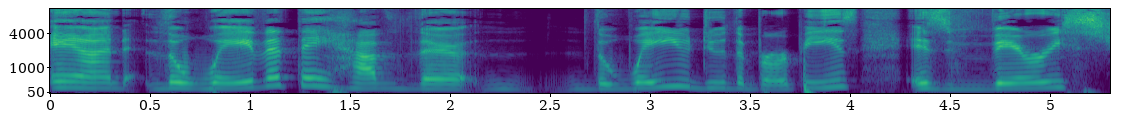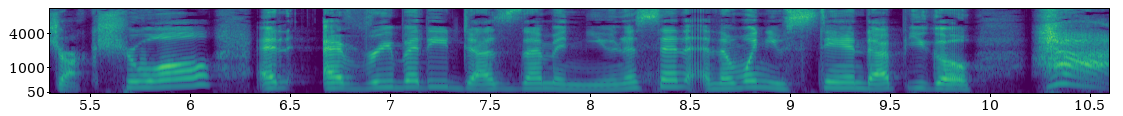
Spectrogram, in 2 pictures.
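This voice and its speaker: Her tone is animated, and her pitch is fairly high with ordinary variation. The woman speaks at a fairly slow pace. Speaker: podcast host. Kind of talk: casual chat. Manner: loud, animated.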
